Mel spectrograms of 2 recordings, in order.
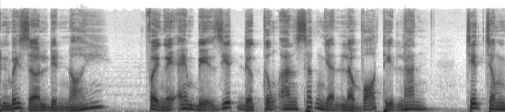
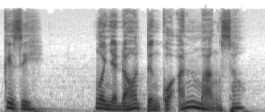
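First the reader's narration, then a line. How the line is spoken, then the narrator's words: Frightened, trembling. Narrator (Vietnamese): Huyền run rẩy vì sợ hãi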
